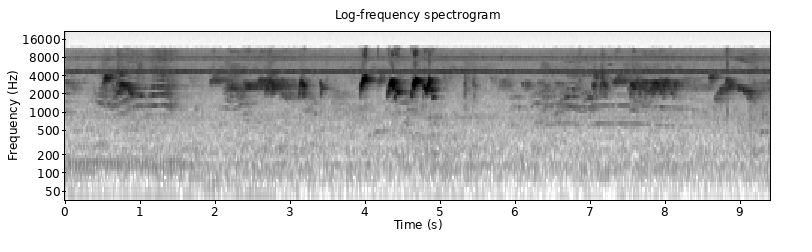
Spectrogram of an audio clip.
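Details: Wild-caught red-whiskered bulbul in captivity, 8 June 2023, delivering slurred, chattering warbles, building to three loud clear whistled notes around four to five seconds, then softer phrases; a thin steady tone runs throughout.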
